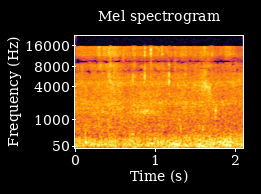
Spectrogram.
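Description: Wind buffeting the microphone with an uneven low rumble, over the steady rush of a shallow, rocky mountain stream.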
